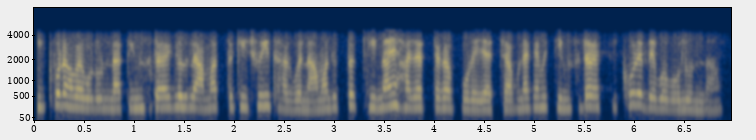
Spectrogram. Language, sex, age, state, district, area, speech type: Bengali, female, 30-45, West Bengal, Paschim Medinipur, rural, conversation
